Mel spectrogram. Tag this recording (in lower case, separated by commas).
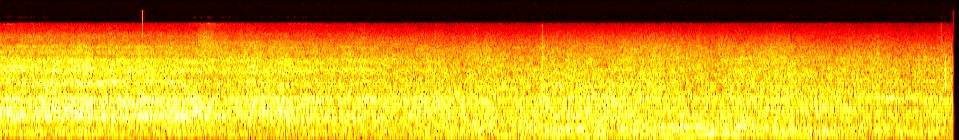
vehicle, bus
